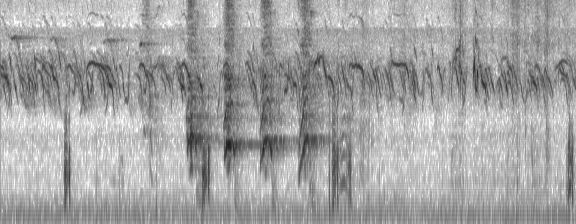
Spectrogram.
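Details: Four-day-old chicks searching for insects, giving a steady stream of high, thin peeps with short rising and falling chirps. Sharp scratching and pecking clicks are heard, and a brief flat tone comes in the middle.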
